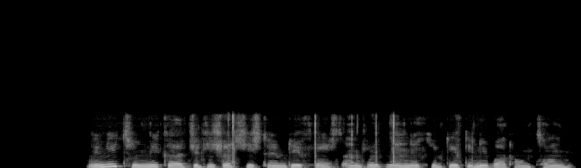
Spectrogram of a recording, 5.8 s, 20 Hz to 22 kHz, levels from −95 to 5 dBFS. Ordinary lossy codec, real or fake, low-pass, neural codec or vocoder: none; fake; 7.2 kHz; codec, 16 kHz, 4.8 kbps, FACodec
